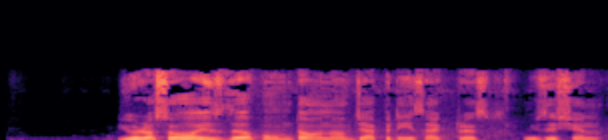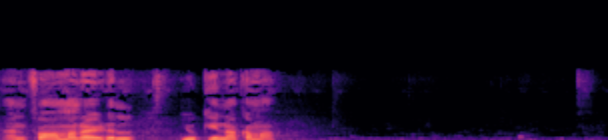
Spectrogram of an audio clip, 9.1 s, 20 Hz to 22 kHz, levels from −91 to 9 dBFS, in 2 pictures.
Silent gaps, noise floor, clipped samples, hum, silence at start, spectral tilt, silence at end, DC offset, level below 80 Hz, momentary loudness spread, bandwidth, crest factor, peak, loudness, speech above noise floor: none; -68 dBFS; under 0.1%; none; 0.9 s; -4 dB/octave; 2.5 s; under 0.1%; -66 dBFS; 14 LU; 11.5 kHz; 18 dB; -2 dBFS; -19 LUFS; 48 dB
